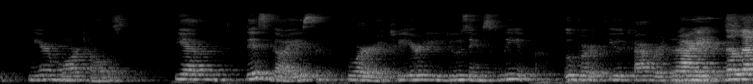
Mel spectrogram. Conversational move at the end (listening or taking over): taking over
